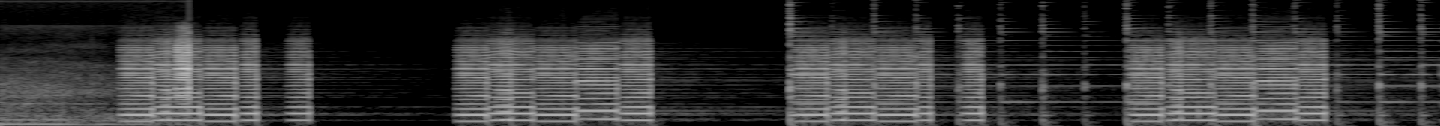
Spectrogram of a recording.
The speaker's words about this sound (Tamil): இந்த தகவலோட உங்களுக்கு அவர் சூப்பரான சாங் ரெடி பண்ணுற கேட்டு என்ஜாய் பண்ணுங்க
